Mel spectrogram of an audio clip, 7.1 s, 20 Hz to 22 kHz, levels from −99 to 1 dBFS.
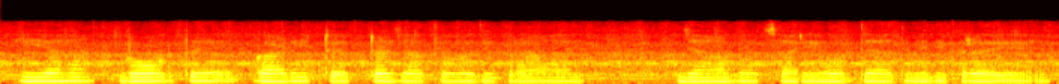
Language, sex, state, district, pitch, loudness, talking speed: Hindi, female, Chhattisgarh, Bastar, 175 Hz, -17 LUFS, 155 wpm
